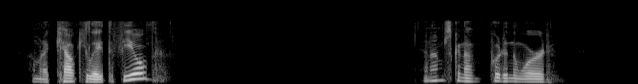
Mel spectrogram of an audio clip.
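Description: A man speaks calmly and close to a microphone, in two short phrases.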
